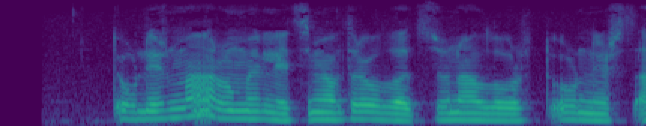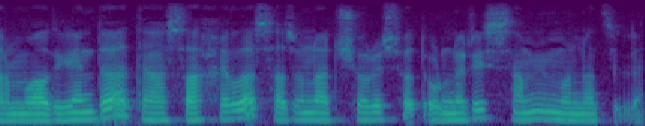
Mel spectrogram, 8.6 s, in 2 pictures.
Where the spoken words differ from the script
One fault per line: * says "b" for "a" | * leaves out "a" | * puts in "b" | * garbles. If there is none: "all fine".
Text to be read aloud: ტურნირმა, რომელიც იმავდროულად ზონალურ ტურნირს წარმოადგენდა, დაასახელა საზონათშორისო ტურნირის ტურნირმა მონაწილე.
* says "სამი" for "ტურნირმა"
